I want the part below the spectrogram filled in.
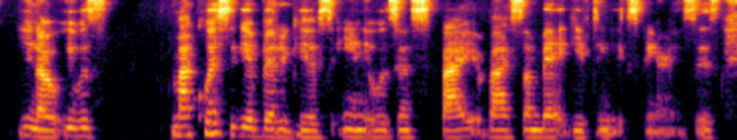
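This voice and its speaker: A woman with a Mississippi accent speaks at a very deep, low pitch. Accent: Mississippi Southern. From US South, Mississippi. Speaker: gift strategist, small business owner. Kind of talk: live stream talk. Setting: live stream on Instagram and YouTube. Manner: slow.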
